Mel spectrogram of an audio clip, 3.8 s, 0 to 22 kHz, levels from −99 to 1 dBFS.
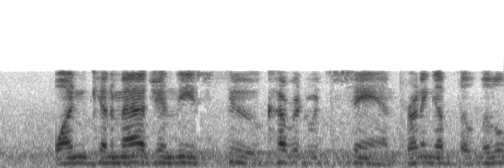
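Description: From 0.00 to 0.42 s, comfort noise in place of the background: a steady, featureless hiss about 3 dB quieter than the real room tone, likely discontinuous transmission. Unlike a dropout, nothing of the speech is missing. At 1.60–1.72, 3.00–3.06 and 3.44–3.46 s, sound dropped by the voice detector: sound vanishes into that same flat noise for 80, 30 and 20 ms, likely the voice detector mistaking sound for background.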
